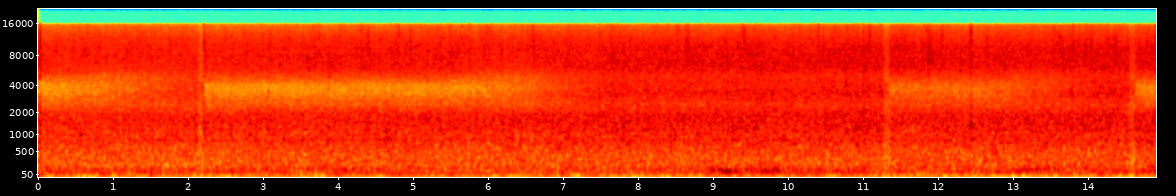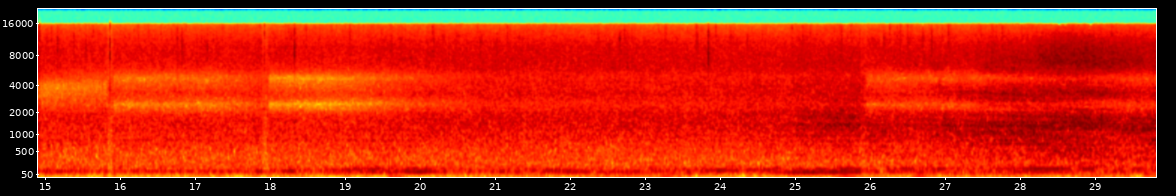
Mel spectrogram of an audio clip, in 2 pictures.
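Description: Heavy rain falling steadily on a street, with rainwater running along the kerb. Over the last few seconds the hiss grows louder as a car comes along the wet road.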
